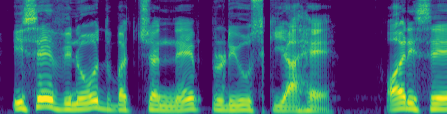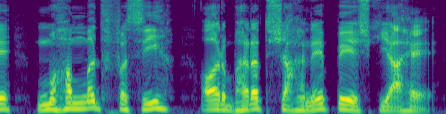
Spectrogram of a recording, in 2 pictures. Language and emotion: Urdu, neutral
